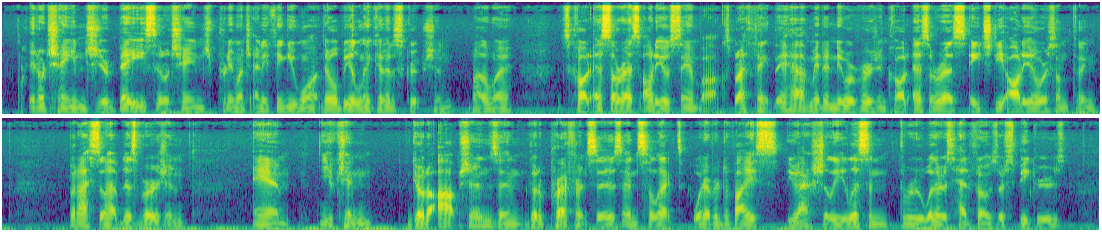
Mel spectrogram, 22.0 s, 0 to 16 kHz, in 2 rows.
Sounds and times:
Speech: 0:00.2 - 0:11.0, 0:11.6 - 0:12.9, 0:13.5 - 0:21.6.

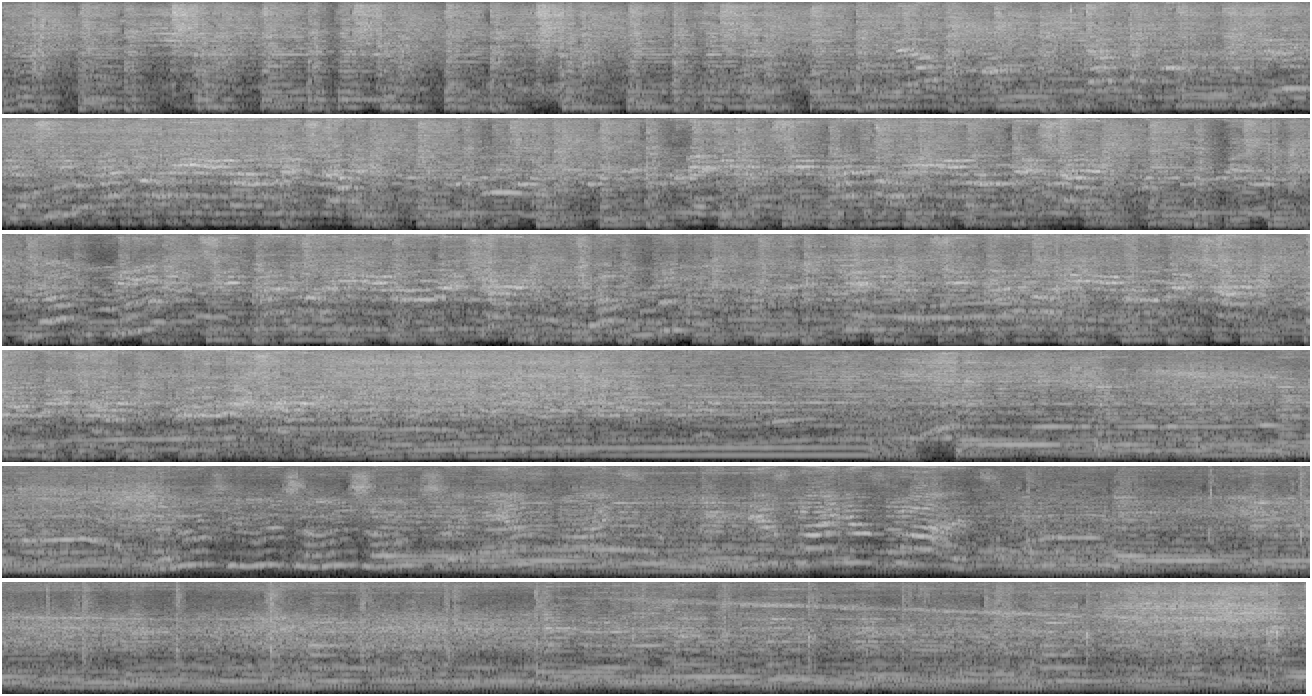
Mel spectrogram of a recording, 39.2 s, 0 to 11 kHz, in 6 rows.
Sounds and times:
Music: 0:00.0 - 0:39.2.

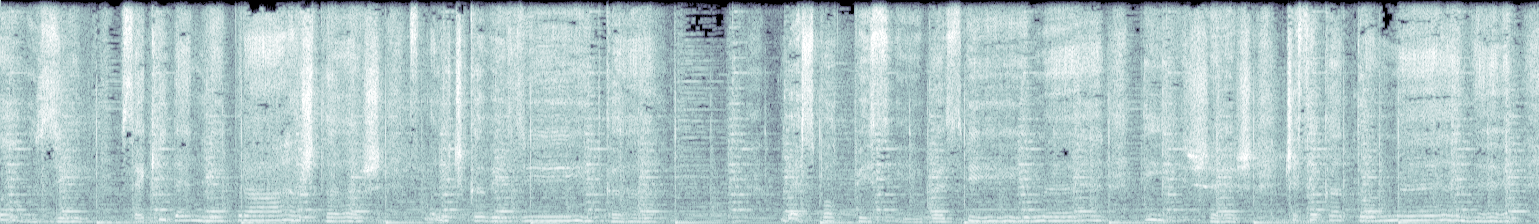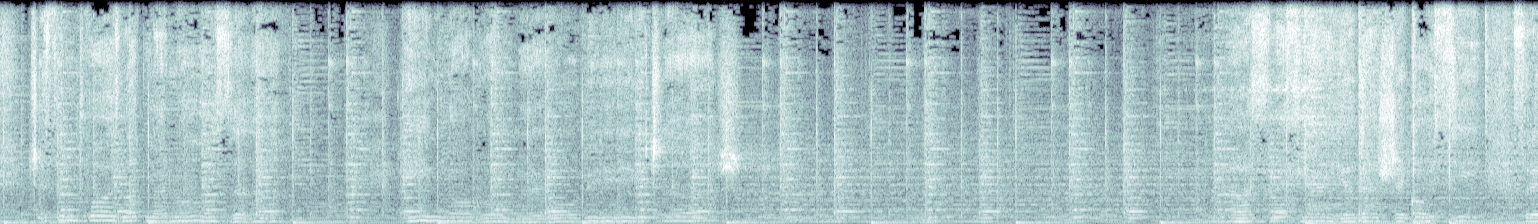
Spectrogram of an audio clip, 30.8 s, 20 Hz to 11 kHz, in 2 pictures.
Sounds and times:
Soundtrack music: 0:00.0 - 0:30.7.

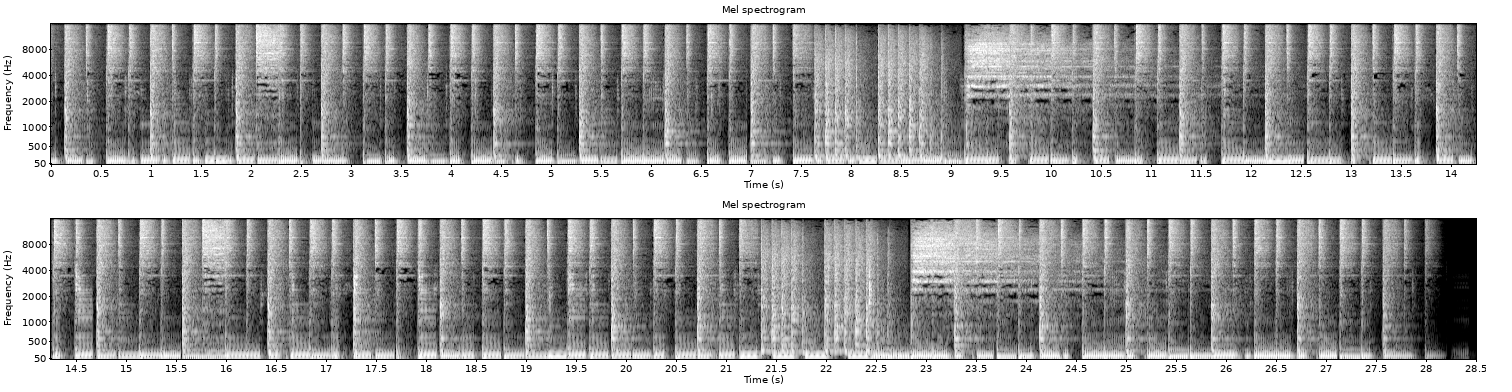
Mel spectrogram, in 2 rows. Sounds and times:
Music: 0:00.0 - 0:28.5.

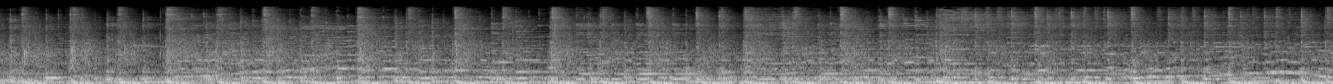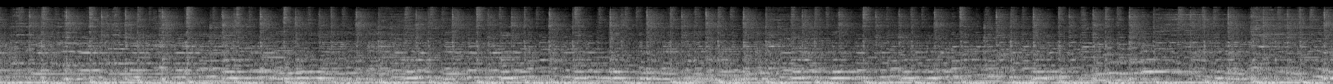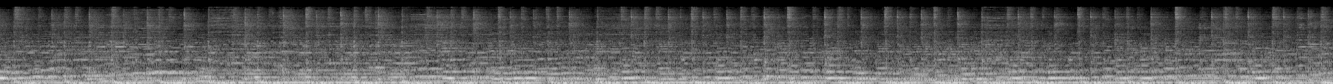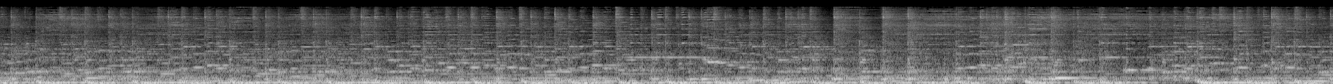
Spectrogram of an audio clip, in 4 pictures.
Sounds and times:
Music of Latin America: 0:00.0 - 0:53.3
Violin, fiddle: 0:00.0 - 0:53.3.

